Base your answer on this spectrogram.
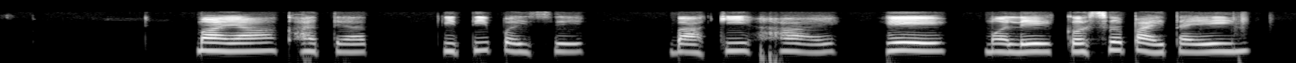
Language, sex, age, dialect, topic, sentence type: Marathi, female, 18-24, Varhadi, banking, question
